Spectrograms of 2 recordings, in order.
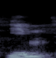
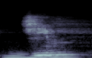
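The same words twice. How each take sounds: First: The j sound is soft without hissing. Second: The j sound is hissed with friction. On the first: The speaker calls it right. "dibacanya benar-benar halus" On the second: The speaker calls it wrong. "tidak boleh didesiskan, tidak boleh jim"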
